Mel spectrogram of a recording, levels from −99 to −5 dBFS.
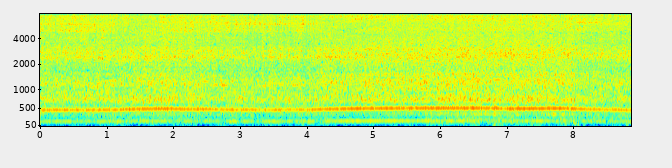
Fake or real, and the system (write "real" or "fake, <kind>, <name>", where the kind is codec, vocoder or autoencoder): real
